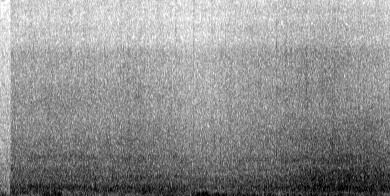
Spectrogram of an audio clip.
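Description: Ocean surf washing in over boulders and cobbles on a rocky shore, swelling louder about four seconds in, with wind buffeting the microphone.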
